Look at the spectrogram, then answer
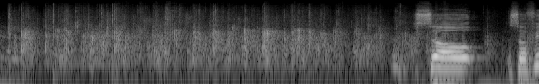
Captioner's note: applause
